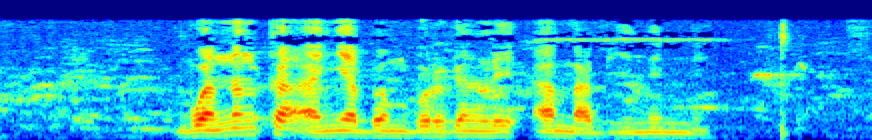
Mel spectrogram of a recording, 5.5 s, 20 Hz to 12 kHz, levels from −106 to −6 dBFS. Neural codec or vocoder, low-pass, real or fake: none; 7.2 kHz; real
